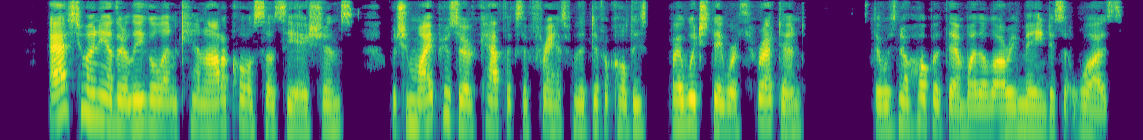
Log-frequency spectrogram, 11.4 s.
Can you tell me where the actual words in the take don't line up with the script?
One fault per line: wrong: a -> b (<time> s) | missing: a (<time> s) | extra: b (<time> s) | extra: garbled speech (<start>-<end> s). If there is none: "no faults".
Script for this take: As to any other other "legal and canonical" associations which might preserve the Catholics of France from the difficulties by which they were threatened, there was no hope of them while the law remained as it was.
missing: other (1.3 s)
